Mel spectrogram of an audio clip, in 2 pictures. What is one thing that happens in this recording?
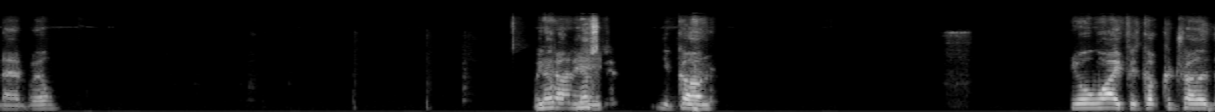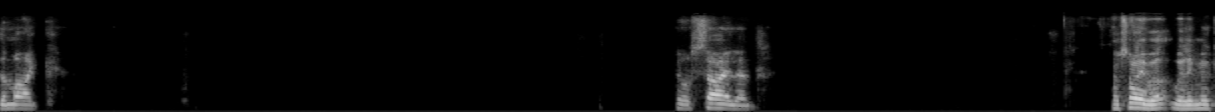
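Men talk casually over an online call, in short bursts with pauses.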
